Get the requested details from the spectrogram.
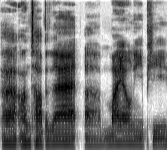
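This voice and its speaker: An ordinary speaking voice moves at a fairly slow pace with fairly even intonation, in a very clean recording with a silent background and a dry, close sound with no echo. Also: man. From Russian-American community, church upbringing. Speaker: rapper and comedian. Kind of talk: casual interview chat.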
